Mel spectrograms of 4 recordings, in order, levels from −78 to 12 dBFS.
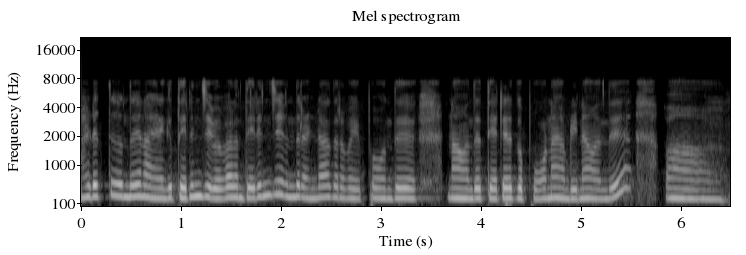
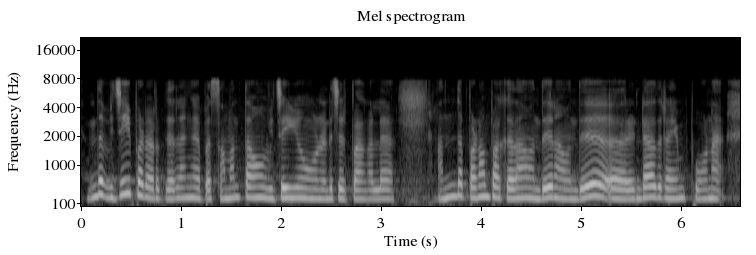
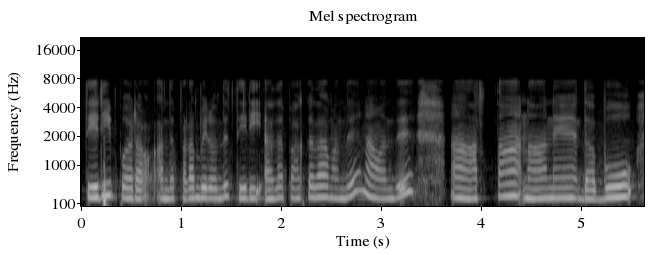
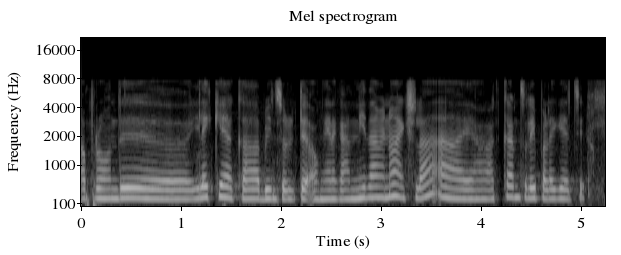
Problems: constant background noise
